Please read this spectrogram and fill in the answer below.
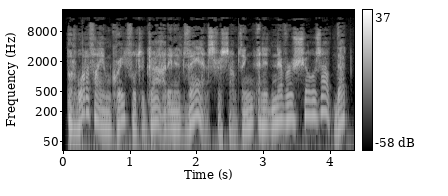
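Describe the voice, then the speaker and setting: A man's voice: lowish voice, big pitch swings, a little fast, pushed and bright, husky, no echo, exaggerated voice. A man reading the part of an earnest, doubting seeker who questions God in a scripted audiobook dialogue. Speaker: audiobook co-narrator.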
